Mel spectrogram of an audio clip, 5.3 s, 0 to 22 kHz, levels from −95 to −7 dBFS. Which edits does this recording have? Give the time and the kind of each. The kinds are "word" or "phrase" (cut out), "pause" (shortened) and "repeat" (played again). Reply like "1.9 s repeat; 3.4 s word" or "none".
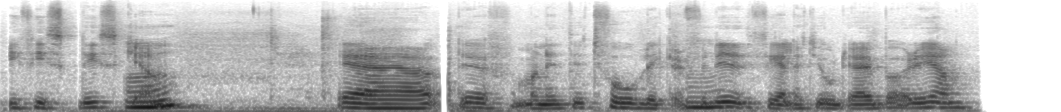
2.2 s phrase; 2.8 s word; 3.4 s word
